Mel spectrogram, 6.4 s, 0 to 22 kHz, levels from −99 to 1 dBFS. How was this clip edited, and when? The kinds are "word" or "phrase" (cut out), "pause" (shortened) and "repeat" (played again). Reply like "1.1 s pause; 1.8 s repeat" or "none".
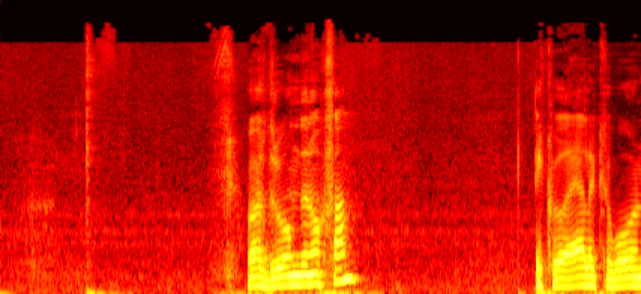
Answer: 5.2 s pause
